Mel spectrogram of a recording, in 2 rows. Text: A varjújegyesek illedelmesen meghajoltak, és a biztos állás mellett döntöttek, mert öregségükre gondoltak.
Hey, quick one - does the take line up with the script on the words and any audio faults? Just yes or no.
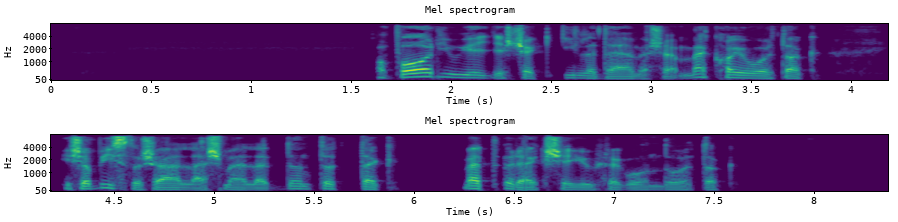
yes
